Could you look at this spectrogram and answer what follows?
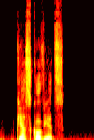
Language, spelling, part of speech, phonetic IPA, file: Polish, piaskowiec, noun, [pʲjaˈskɔvʲjɛt͡s], Pl-piaskowiec.ogg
